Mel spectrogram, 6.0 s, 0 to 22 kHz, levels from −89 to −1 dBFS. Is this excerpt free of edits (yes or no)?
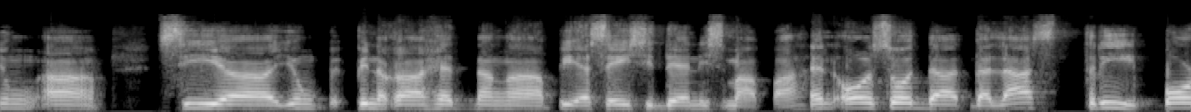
no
